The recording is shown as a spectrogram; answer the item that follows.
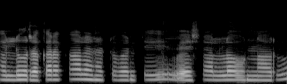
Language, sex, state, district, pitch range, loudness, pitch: Telugu, female, Andhra Pradesh, Chittoor, 205-220 Hz, -26 LUFS, 210 Hz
